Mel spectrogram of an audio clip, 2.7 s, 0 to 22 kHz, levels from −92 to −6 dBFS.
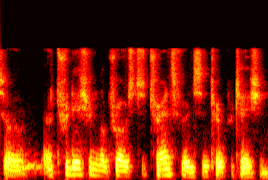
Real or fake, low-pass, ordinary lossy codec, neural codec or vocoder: real; 7.2 kHz; MP3, 64 kbps; none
